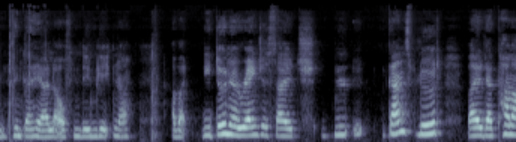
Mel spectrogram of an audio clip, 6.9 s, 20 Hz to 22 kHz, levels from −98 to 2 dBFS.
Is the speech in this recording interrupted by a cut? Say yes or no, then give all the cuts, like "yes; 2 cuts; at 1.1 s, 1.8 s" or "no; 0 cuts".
yes; 1 cut; at 2.2 s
